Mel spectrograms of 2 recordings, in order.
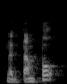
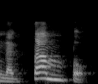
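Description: First: The stress is on the last syllable. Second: The stress is on the second-to-last syllable. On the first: The speaker calls it right. "The accent is to the last, so how do you say this with a glottal stop?" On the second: The speaker calls it wrong. "You don't say nagtampo"

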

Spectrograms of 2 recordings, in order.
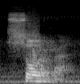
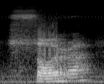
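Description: First: The word begins with an s sound. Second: The word begins with a th sound. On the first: "we'll just focus on having it really a lot closer to the S sound" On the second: "It might sound like a hard TH, like zorra"

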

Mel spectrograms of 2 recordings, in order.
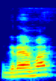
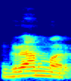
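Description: First: The m sound in the middle is short. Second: The m sound in the middle is doubled.

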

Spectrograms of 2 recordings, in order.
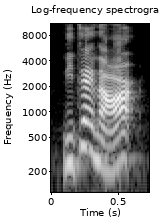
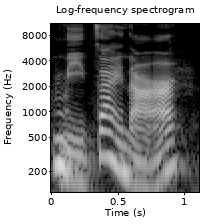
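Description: First: It is said in an angry, shouting tone. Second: It is said in a calm, neutral tone. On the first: A parent is scolding a child who stayed out late. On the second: It is a plain question about where someone is.

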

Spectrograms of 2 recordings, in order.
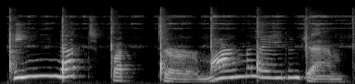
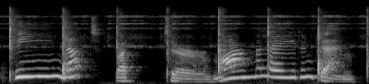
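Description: Both takes have the same delivery.

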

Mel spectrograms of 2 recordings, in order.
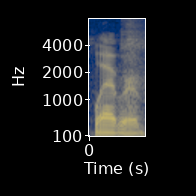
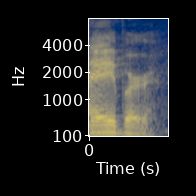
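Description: First: It begins with a W sound. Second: It begins with a V sound. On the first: "my last name is Weber" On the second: "With a V, ... German, you'd say"

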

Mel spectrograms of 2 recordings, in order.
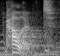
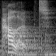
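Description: First: It is said with British pronunciation. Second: It is said with British pronunciation.

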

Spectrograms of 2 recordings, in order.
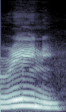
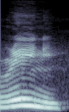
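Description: Both takes have the same delivery.

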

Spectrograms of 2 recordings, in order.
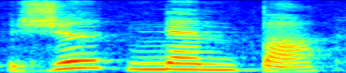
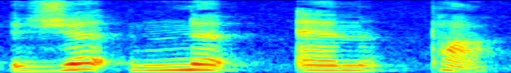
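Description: First: The e of ne is dropped before aime. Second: The e of ne is pronounced before aime. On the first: The speaker calls it right. "which is much easier to say" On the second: The speaker calls it wrong. "it's not particularly easy to say"

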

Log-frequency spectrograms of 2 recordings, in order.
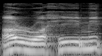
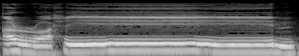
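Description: First: The word ends with a short vowel. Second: The word ends on a bare, drawn-out consonant. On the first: The reader continues without stopping. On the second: The reader stops on this word.

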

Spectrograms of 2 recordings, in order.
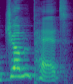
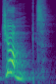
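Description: First: The ending is an extra syllable. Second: The ending is just a consonant. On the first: The speaker calls it wrong. "or jump ed" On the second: The speaker calls it right. "instead of jumped"

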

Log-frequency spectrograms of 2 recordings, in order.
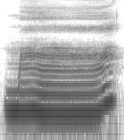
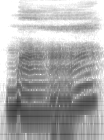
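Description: Both takes have the same delivery.

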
